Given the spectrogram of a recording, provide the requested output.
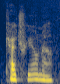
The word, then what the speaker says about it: Catriona: Really quick, Catriona. – Catriona. – That's how you say it.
